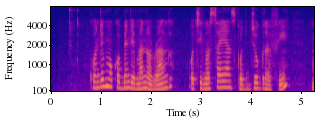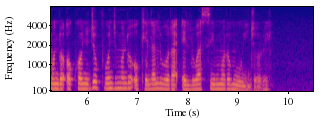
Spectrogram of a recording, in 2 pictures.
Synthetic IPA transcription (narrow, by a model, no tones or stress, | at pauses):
kwondemɔkɔbendemanɔɾaŋɡ | ɔ̰t͡ʃiŋɔsajanskɔdd͡ʒɔɡɾafi | mɔndɔʔɔkɔɲɔd͡ʒopwoɲd͡ʒmɔndɔʔokelalwoɾaʔelwasimɔɾɔmowiɲd͡ʒo̰ɾe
